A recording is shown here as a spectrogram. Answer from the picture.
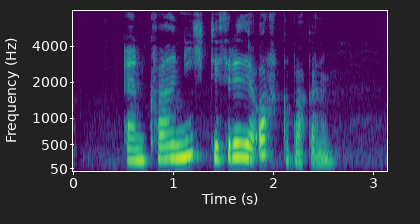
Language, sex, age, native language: Icelandic, female, 40-49, Icelandic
